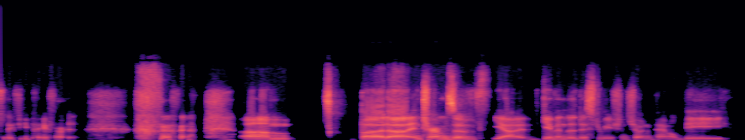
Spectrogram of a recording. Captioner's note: chuckles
